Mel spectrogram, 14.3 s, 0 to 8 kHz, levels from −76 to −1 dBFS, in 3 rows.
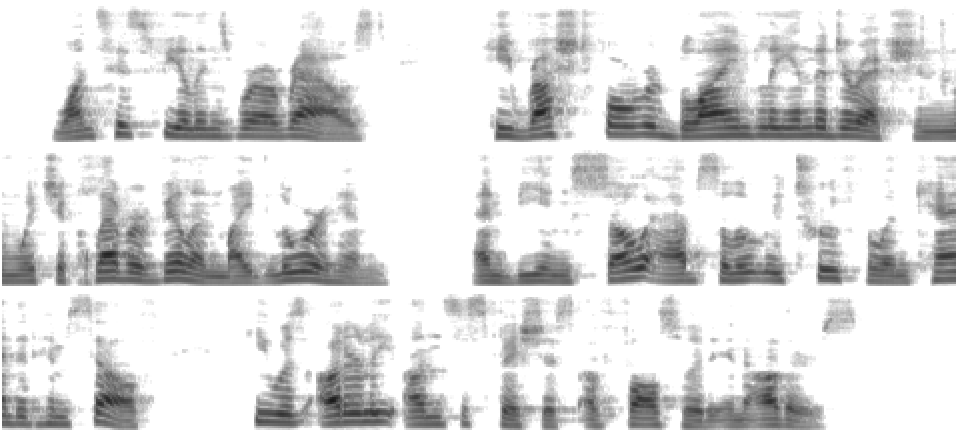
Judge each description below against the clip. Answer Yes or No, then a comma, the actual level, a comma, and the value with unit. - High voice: No, medium, 150 Hz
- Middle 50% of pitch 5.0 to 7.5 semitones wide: Yes, average, 5.3 semitones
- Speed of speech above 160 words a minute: No, average, 150 wpm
